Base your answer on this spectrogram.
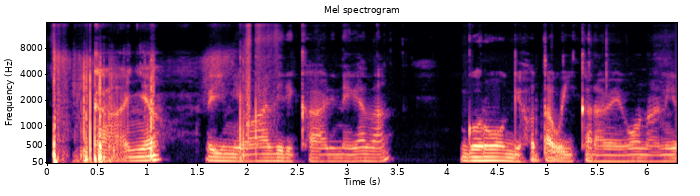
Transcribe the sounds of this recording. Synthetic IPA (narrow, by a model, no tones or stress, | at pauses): ka̰ɲa | βeiniɛwaðiɾikʰaɾinɛɣɛða | ŋɡoɾwɔɡehɔ̰ta̰ɣo̰ikaɾaβɛɣɔnane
